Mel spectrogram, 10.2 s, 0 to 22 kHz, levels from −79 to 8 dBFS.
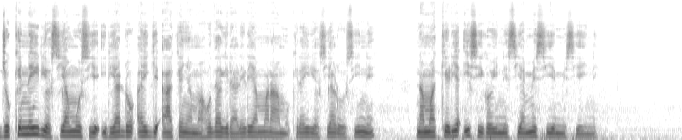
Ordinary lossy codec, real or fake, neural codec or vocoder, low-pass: none; real; none; none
